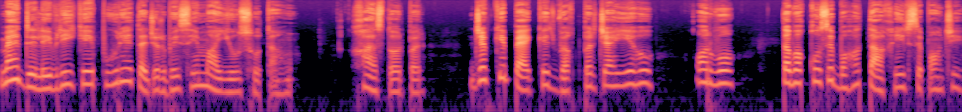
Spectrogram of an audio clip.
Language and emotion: Urdu, sad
